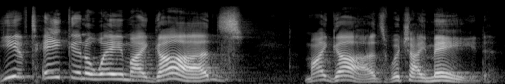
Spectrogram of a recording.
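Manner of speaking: loud high aggrieved cry; indignant Micah. Retold or imitated. Preacher voicing Micah's grievance to the Danites, loud and aggrieved. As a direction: wail it out, robbed of his gods.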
